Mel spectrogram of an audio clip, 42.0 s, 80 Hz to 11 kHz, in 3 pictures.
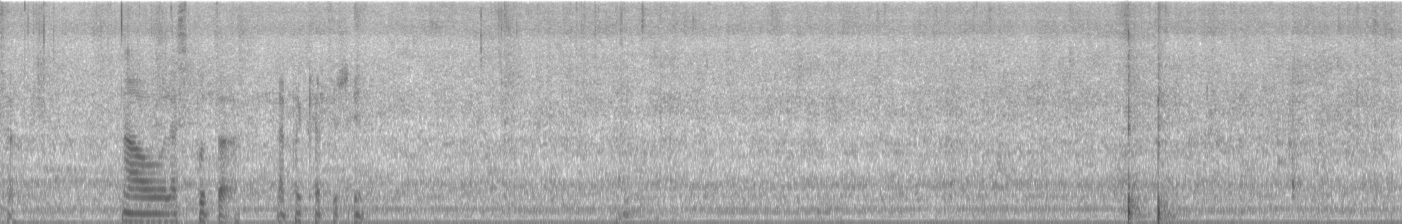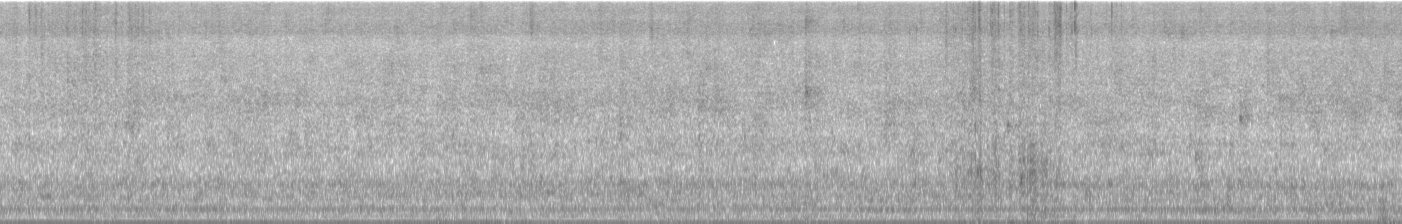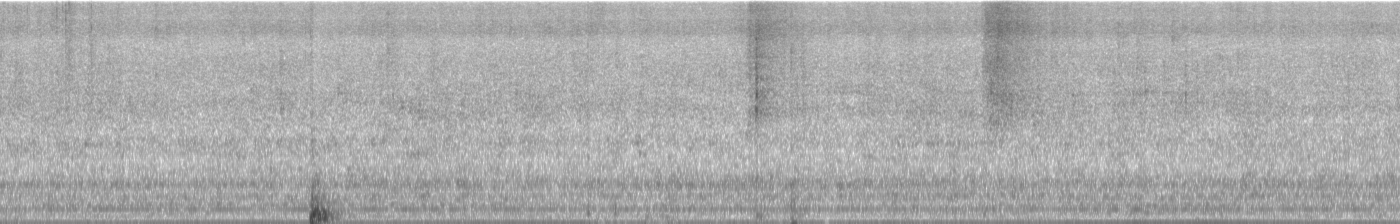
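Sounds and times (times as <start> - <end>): aquarium pump hum and water flow: 0.0 - 42.0
water splashes: 2.8 - 34.7.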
